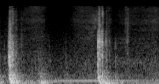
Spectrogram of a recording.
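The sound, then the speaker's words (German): Two solid door slams of a car costing well over 100,000 euros that has no soft close, about a second apart and loud, each a sharp thud with a brief rattle, with a low steady hum between them and no one speaking. “Ja, stell dir vor, kaufst dir ein Auto für deutlich über 100.000 Euro und das Ding hat kein Soft Close.”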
